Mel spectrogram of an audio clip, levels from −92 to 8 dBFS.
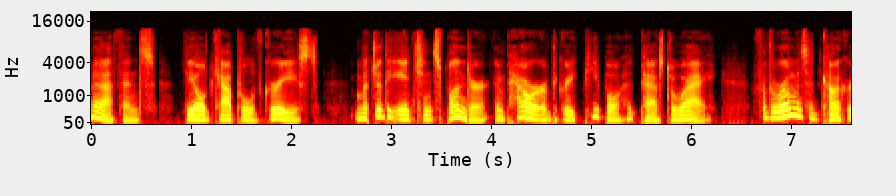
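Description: From 2.15 to 2.79 s, repeated packet loss breaks up the speech. Five short holes appear, the longest 60 ms, and about 140 ms goes missing in all. Each hole is patched by stretching the last sound, so this stretch turns choppy, with pieces missing.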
